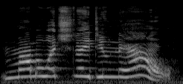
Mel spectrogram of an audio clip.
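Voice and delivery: put-on boy asking his mother; child asking. A narrator's reading. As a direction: ask Mama for help. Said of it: "Tony asked".

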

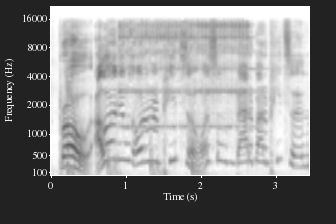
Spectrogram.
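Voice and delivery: high, loud protest; exasperated shout. Real, not acted. Gamer protests the game for judging his pizza, loud high outrage. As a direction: yell in disbelief at the game.

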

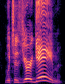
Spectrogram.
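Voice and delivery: loud, slow angry outburst; furious shout. Real, not acted. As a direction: hurl the last words at them. Ranting at company.

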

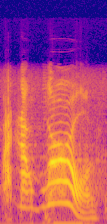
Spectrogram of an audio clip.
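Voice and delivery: high-pitched, baffled exclamation; acted astonishment. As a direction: voice leaps up in mock shock. Acts out astonishment at the sight.

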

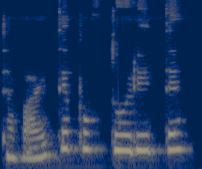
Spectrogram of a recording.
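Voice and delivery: ordinary talk, nothing marked

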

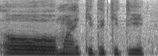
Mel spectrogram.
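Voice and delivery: high, loud Oh then cooing my kitty; calling the kitty. Retold or imitated. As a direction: exclaim then coo at the cat. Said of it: "I say".

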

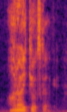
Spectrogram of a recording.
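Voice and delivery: usual speaking voice

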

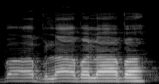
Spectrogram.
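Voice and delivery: playful nonsense mouse noises; silly babble. A narrator's reading. Daddy making silly mouse faces, babbling playfully. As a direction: babble it like someone pulling faces.

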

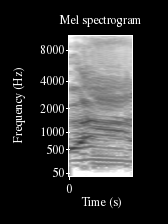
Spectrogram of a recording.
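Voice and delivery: loud, high groan of effort; acted-out exertion cry; straining shout. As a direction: yell out as the weight goes up. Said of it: "I will never shout in the gym, but that day".

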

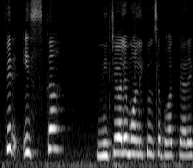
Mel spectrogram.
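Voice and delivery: normal talking voice

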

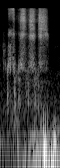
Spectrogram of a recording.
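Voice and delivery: soft unvoiced kitty call; cat-calling kiss sounds. Real, not acted.

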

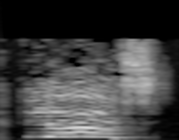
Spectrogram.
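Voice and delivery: high, loud storybook wail; weeping. A narrator's reading. Frightened Zara answers her cousin Zigbee, weeping. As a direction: wail it like a weepy child. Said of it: "wept Zara".

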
